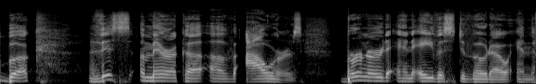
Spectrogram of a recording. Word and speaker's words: Bernard: let me know that it's pronounced Bernard not Bernard the English way so I'll be saying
